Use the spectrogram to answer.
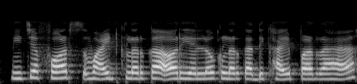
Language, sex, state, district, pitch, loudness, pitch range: Hindi, female, Jharkhand, Garhwa, 265 Hz, -15 LUFS, 255-280 Hz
